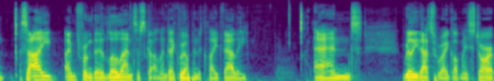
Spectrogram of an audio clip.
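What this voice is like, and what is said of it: Mixed blended accent. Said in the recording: “your accent's a pretty interesting meld”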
